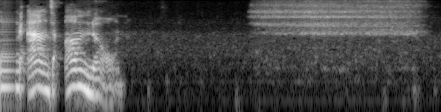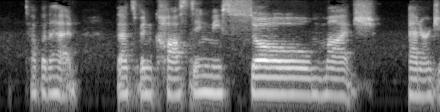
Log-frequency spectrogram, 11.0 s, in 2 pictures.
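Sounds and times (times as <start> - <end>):
speech: 0.0 - 1.6, 5.9 - 10.9
long airy breath during a guided meditation: 3.1 - 5.4.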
